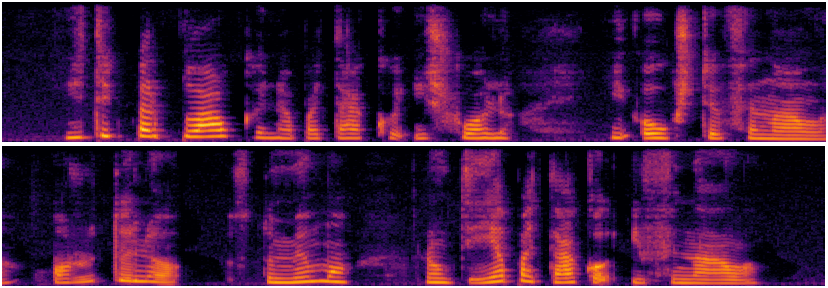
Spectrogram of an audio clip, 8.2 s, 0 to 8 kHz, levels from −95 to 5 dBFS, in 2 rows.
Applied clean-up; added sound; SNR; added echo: none; none; none; none.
